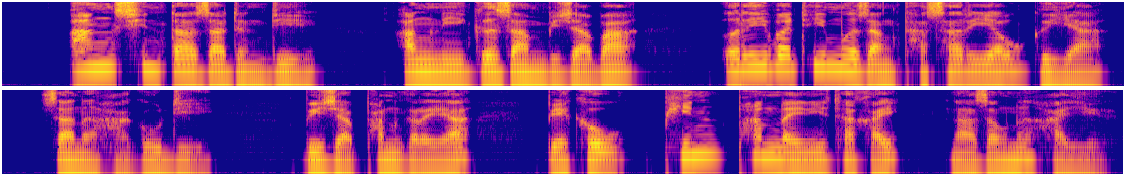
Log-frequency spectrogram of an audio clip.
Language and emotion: Bodo, fearful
